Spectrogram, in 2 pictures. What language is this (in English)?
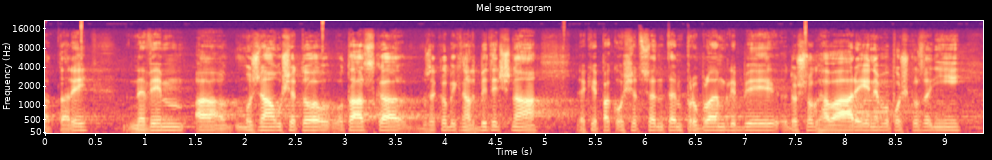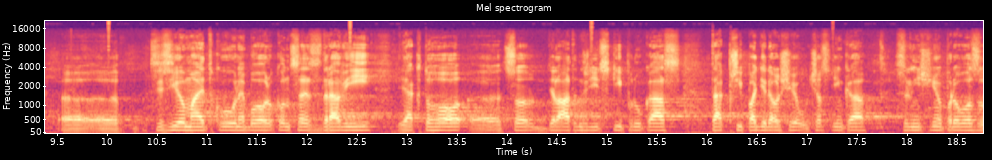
Czech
